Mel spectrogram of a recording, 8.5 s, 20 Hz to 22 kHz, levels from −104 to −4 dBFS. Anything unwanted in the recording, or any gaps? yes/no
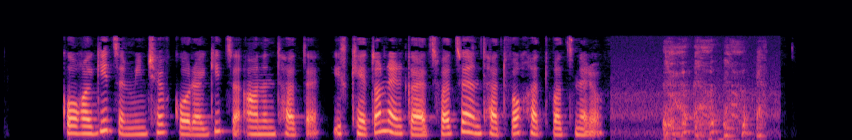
yes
